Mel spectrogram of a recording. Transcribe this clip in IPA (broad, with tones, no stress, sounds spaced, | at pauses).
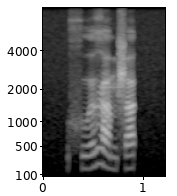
x u˧˥ ə̯ ɣ a˧ m ʂ a˦˥ t̚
